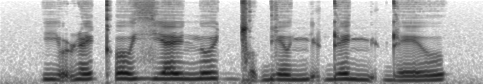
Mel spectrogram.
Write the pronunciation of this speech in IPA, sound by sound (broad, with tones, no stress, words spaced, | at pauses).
jṵ˨ ɳe˧kʼo˧u̯zʲæː˧y̯nu˧y̯ ɡ͡ǀo̰˧ɡe˧u̯nʲæ̰˦ ɖe˦˨nʲṵ˨ ɖe˨˦u̯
